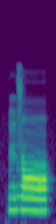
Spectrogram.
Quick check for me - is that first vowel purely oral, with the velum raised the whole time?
yes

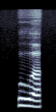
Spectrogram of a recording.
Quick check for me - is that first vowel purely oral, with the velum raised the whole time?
yes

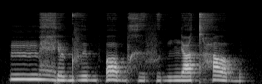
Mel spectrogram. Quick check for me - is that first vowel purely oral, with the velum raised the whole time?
yes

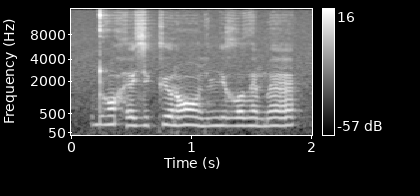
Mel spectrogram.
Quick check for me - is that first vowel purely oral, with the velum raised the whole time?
no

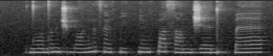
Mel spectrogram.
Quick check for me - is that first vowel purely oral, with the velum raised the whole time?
no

